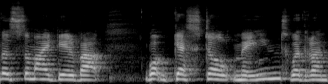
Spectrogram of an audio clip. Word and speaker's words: Gestalt: psychologist can give us some idea about what guests don't means whether I'm pronouncing it correctly and how it applies to the out world so take it away Connie all right Jimmy so Gestalt is a German word for meaning for it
